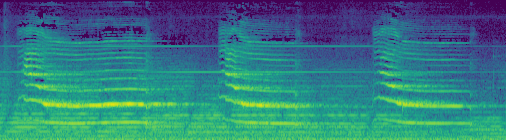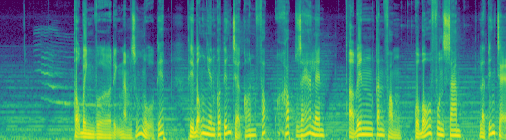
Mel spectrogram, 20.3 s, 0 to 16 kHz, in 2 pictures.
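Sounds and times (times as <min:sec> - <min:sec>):
cat yowling at night: 0:00.4 - 0:03.7, 0:04.4 - 0:06.4, 0:07.5 - 0:09.6, 0:10.8 - 0:11.8
speech: 0:11.6 - 0:20.2.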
